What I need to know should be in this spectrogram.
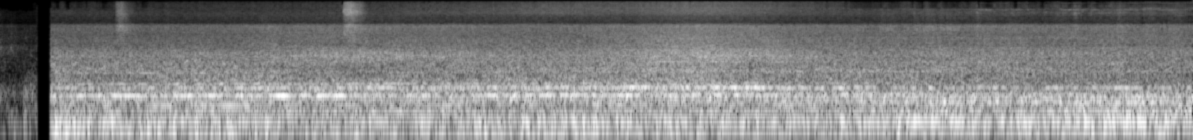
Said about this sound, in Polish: Ale zaskoczenie! Pociąg towarowy!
